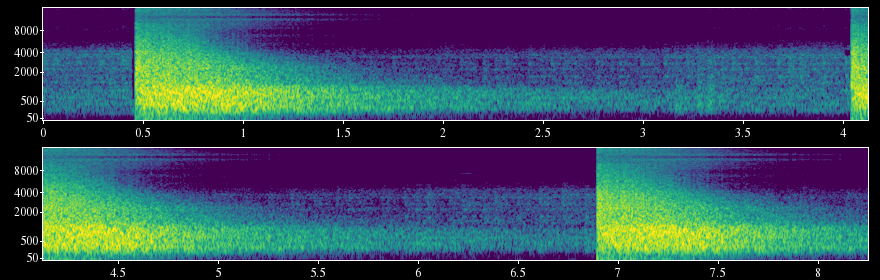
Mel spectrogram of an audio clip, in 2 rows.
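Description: Three shots from a Taurus Judge revolver firing .410 shotgun shells loaded with birdshot, spaced about three to four seconds apart. Each report rings on with a long echo off the walls of the indoor range.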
